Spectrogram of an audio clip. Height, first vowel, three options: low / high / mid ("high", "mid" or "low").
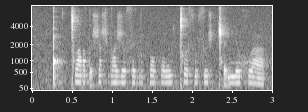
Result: mid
